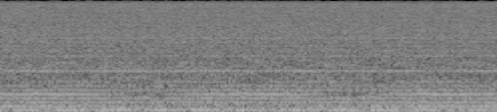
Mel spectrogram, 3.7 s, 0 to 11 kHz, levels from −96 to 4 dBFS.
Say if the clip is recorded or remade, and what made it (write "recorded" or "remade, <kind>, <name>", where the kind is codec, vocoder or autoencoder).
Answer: remade, vocoder, BigVGAN v2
